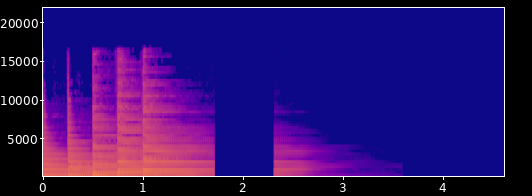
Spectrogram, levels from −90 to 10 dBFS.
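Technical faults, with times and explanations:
1.72–2.32 s, rebuffering stall: playback starves and halts, leaving a flat 0.6 s gap of silence, then resumes exactly where it stopped with nothing missing, only time inserted.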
